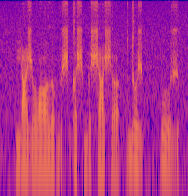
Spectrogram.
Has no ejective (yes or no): yes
